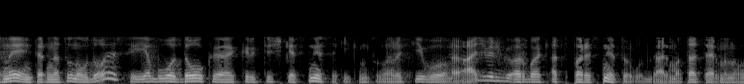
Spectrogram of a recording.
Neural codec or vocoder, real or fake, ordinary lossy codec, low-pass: none; real; AAC, 16 kbps; 3.6 kHz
